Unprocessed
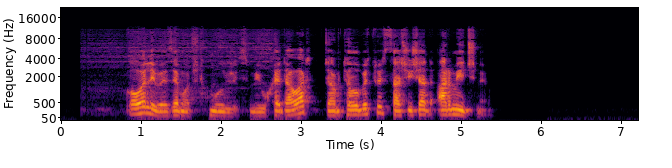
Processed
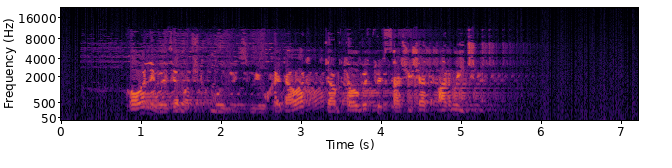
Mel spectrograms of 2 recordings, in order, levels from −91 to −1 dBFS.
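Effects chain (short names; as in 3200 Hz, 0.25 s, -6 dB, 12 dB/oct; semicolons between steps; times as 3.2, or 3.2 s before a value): bin magnitudes rounded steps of 30 dB; Bessel high-pass 730 Hz, order 4; compressor 5:1, threshold -28 dBFS, peak gain reduction 9 dB; crackle 390/s -46 dBFS; on a send: multi-head echo 85 ms, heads second and third, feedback 40%, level -14 dB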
